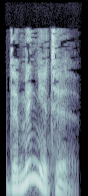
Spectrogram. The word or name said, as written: diminutive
